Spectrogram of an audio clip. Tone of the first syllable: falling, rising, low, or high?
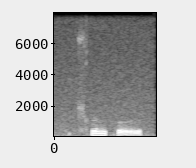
high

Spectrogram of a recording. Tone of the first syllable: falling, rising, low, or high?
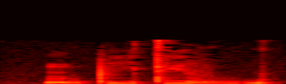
high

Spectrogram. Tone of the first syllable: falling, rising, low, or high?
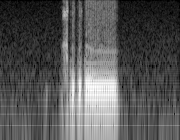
falling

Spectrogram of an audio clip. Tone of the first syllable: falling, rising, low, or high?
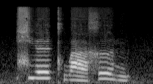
high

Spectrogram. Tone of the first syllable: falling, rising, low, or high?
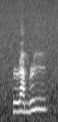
low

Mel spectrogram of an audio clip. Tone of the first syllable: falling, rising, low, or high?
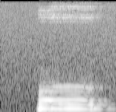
high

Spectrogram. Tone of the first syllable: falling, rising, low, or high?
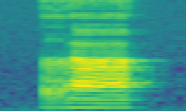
high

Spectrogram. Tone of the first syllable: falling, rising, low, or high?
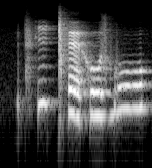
high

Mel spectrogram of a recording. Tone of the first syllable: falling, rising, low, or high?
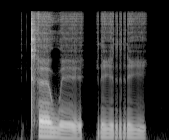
high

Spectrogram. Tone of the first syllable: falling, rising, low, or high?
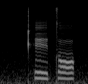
low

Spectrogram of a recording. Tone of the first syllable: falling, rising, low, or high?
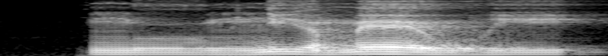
low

